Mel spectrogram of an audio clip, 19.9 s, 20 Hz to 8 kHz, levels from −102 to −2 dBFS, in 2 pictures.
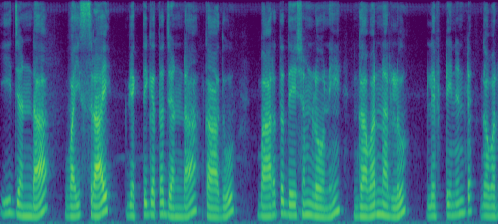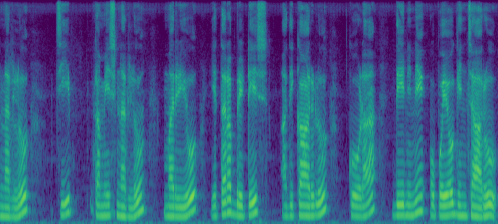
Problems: none marked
